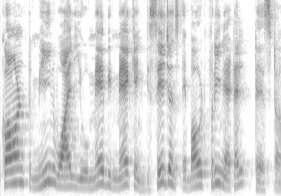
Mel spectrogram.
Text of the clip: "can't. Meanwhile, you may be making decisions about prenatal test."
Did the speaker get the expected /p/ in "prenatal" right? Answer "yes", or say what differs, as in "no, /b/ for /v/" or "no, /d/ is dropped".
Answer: no, /f/ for /p/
